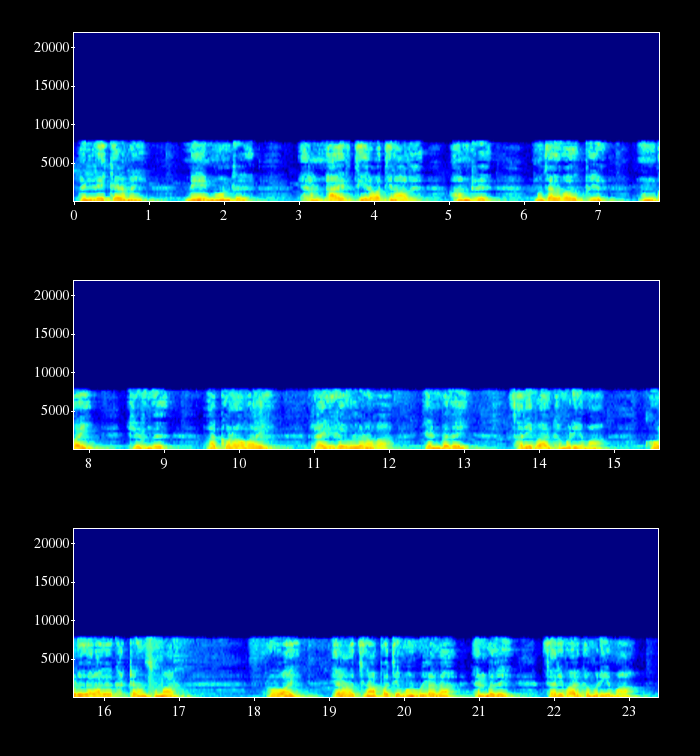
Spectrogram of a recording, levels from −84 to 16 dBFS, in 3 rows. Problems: none marked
